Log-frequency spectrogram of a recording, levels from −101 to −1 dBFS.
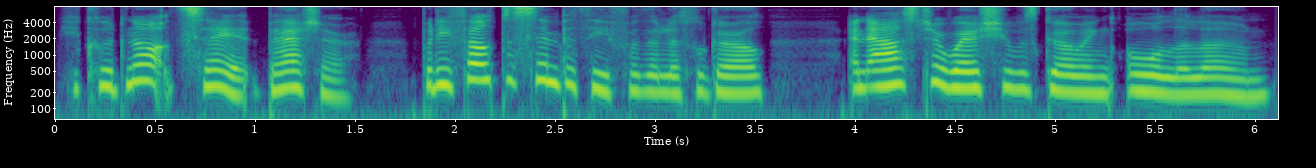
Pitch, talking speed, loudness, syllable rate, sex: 235 Hz, 235 wpm, -19 LUFS, 6.0 syllables/s, female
